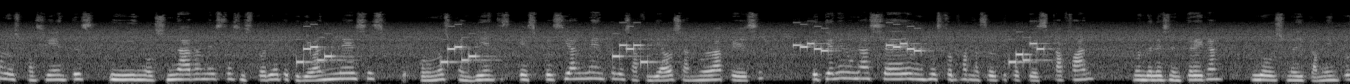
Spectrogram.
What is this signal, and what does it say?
Five-tone selective call (ZVEI), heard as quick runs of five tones, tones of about 70 ms, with radio hiss and room echo. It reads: 18924 18924 40801 09987 09987 15228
